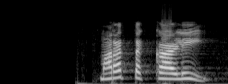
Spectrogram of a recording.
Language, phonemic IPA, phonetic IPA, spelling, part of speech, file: Tamil, /mɐɾɐt̪ːɐkːɑːɭiː/, [mɐɾɐt̪ːɐkːäːɭiː], மரத்தக்காளி, noun, Ta-மரத்தக்காளி.ogg
- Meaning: tree tomato, tamarillo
